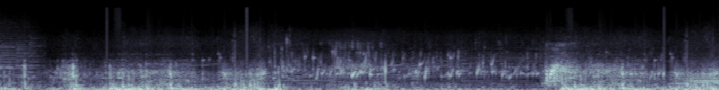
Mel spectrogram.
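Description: Seawater sloshing and gurgling around a camera dipped at the surface and underwater beside a yacht's hull, muffled rumble with bubbly crackles. It surges louder about five and a half seconds in.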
